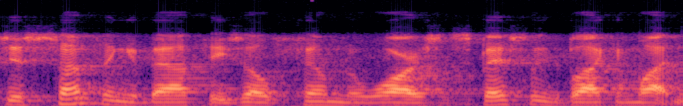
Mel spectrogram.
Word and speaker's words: film noir: pronounced fem noise but film noir you've the r is in there you've seen film noir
